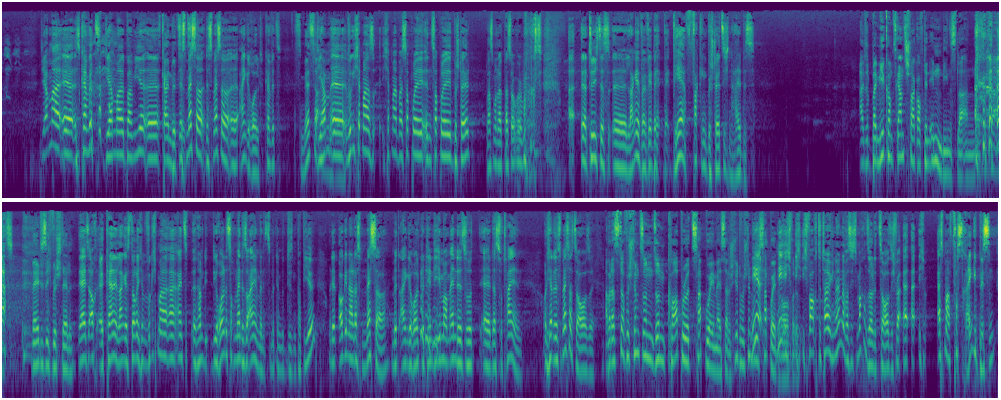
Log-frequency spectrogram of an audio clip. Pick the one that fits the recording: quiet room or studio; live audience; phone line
live audience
